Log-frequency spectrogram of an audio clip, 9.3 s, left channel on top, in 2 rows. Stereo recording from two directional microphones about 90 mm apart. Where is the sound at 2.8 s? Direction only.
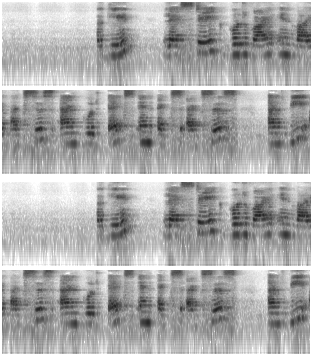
35° left (ahead or behind).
